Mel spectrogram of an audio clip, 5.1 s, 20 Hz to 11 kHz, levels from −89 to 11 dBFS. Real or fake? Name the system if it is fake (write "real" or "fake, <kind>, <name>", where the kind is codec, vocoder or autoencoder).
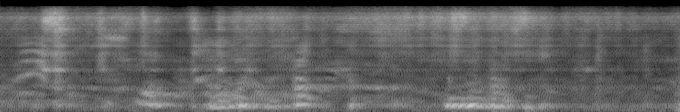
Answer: fake, vocoder, Vocos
